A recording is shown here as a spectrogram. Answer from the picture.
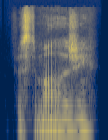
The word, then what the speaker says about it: epistemology: Uh, I'm sorry, how did I say it? you emphasized piss. – Epistemology.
